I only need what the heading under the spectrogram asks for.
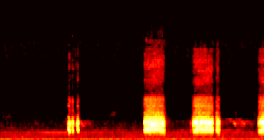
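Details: Black francolin, the Sindhi nassal tetar, calling with four harsh, scratchy notes. A brief first note is followed by three louder, longer grating bursts spaced about half a second apart, against a quiet background.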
